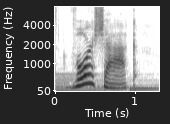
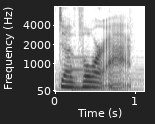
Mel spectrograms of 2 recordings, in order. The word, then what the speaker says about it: Dvorak: She was not yet a teenager when she decided to change her last name to Dvorak, which she asked to be pronounced as Dvorak, although many people in Hollywood and elsewhere would pronounce it more or less phonetically as Dvorak.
